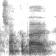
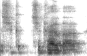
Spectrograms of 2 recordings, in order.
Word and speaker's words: Chocobo: going sometimes I'm like chocoo sometimes I'm like Chocobo and then I've heard someone pronounce it chobo CH chobo well chobo well this is an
